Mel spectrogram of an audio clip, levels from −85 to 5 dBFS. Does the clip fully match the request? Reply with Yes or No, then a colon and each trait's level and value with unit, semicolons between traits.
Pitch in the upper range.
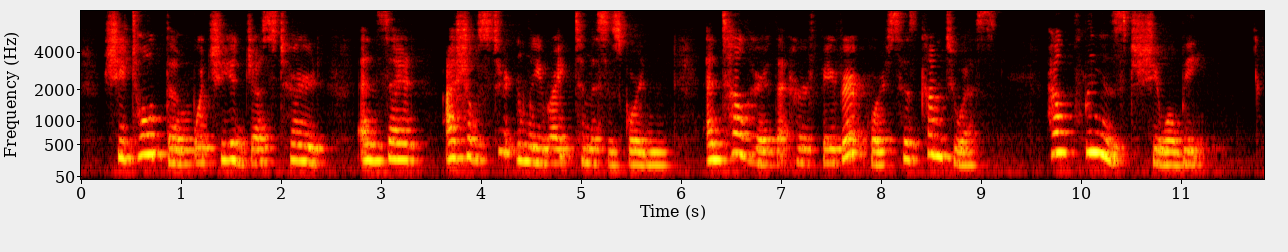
Yes: high, 245 Hz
